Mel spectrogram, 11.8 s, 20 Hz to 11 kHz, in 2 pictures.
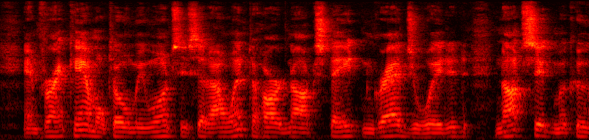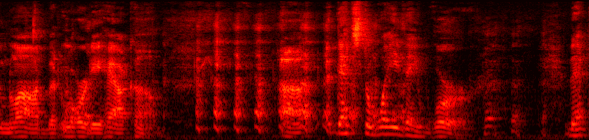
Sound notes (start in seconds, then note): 7.8 laughing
